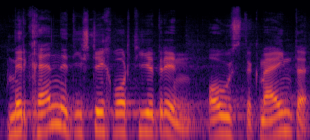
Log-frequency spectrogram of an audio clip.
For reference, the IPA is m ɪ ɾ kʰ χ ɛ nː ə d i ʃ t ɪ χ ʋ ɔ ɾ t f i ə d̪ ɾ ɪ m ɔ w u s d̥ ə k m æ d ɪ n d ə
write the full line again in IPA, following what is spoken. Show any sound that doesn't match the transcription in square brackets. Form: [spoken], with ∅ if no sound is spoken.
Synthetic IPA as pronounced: m ɪ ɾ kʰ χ ɛ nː ə d i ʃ t ɪ χ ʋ ɔ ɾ t [h] i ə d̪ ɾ ɪ [n] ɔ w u s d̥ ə k m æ [∅] ɪ n d ə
